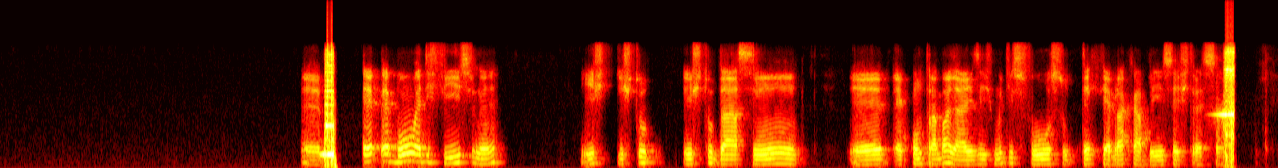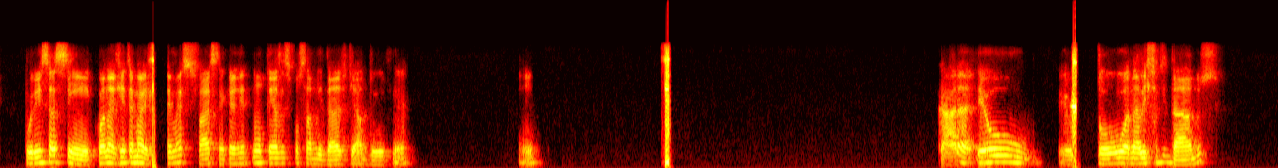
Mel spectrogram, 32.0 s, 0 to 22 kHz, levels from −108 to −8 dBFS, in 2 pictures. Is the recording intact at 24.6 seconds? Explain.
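No. From 24.24 to 24.61 s an unstable filter takes over: a tone of roughly 5 kHz swells in about 91 ms and clips, then the audio cuts out for about 279 ms while the runaway filter resets. That self-generated squeal before a dropout is what separates it from ordinary feedback or a clean dropout.

The AMR wideband (HD Voice) codec damage also persists through this moment. The speech is plainly rough and raspy, which fits one of the lowest AMR-WB modes, near 8.85 kbit/s, and nothing is present above 7.6 kHz. Unlike a plain low-pass, the 6.4 to 7 kHz band is hissy synthetic noise rather than real detail.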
